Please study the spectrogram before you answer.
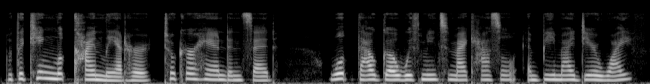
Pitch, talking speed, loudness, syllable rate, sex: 215 Hz, 230 wpm, -18 LUFS, 4.9 syllables/s, female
